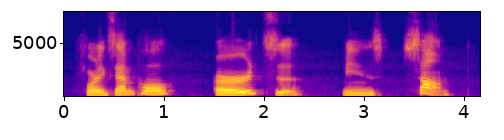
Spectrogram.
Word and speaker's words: 儿子: This sound is similar to the ER sound in writer in American English, but it's longer. So raise your tongue a little higher and hold the position. So remember to pronounce it a little bit longer.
